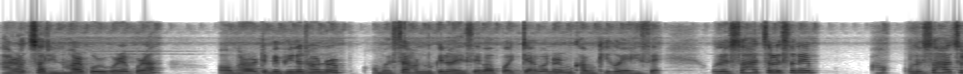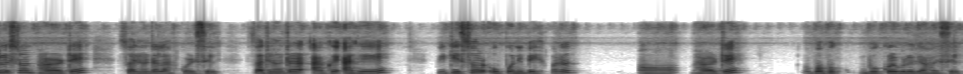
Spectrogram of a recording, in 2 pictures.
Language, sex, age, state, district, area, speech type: Assamese, female, 18-30, Assam, Dhemaji, rural, spontaneous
